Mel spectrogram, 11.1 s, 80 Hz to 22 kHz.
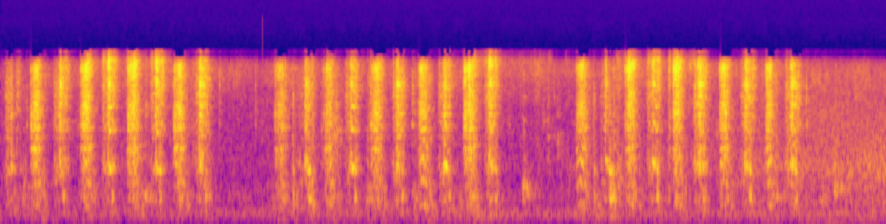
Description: Creaking sound from suspension, 1986 Mazda 323 BF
